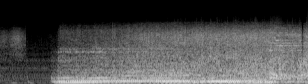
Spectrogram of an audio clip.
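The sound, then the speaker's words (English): A car braking sound effect: after a brief quiet moment, a loud, sustained rush of engine and tire noise with a steady low drone holds strong for a couple of seconds. “Oops, sounds like you either need new glasses or new brakes.”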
